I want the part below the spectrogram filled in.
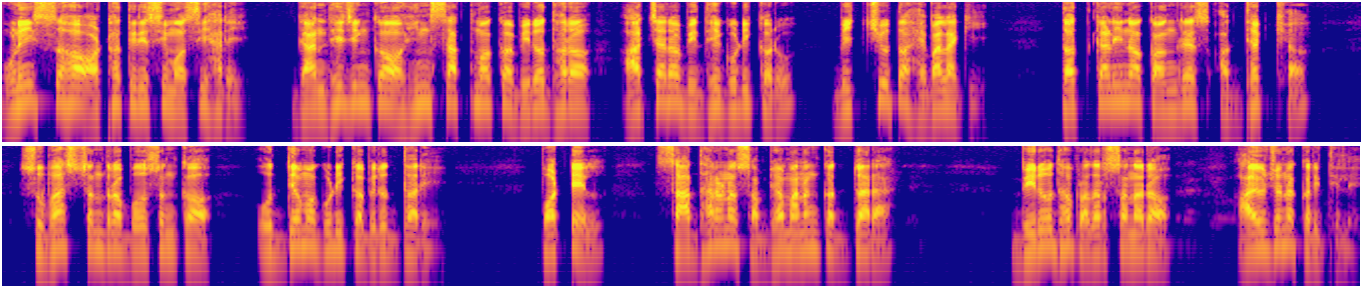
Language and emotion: Odia, neutral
